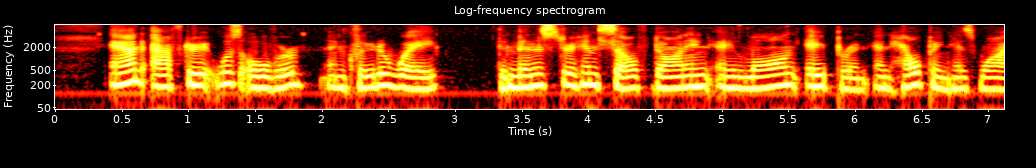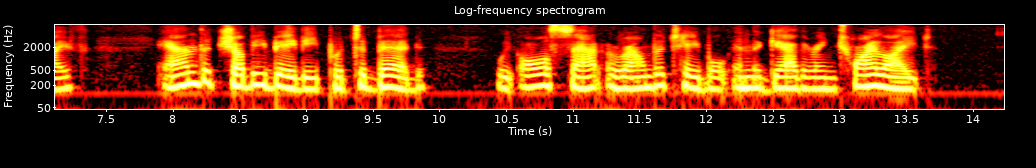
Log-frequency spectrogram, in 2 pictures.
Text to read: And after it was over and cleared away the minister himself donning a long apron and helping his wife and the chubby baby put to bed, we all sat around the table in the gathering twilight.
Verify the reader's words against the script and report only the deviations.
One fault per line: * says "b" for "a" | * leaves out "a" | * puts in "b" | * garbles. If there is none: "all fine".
all fine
